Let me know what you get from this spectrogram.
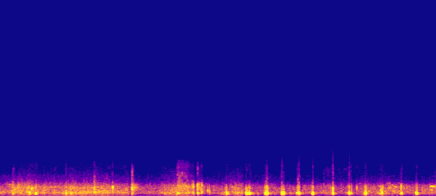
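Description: Close-miked biting and chewing of a dry, crumbly chunk of baked clay, with soft crunching. Dense crackling crunches at first, then from about four seconds in a steady chew of about four crisp crunches a second.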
